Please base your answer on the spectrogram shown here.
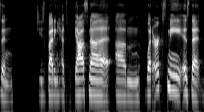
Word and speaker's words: Jasnah: I said it right, Jasnah. Jasnah. Yeah, you got to get it back to the back of your mouth.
